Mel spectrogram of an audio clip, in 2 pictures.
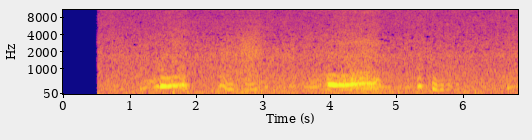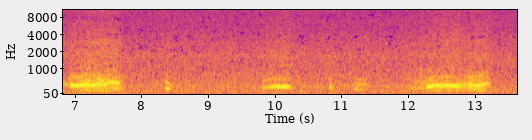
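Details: Sleeping pet cat snoring softly in a quiet room; low rasping snores come roughly every two to three seconds, five breaths in all, with faint background hiss.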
